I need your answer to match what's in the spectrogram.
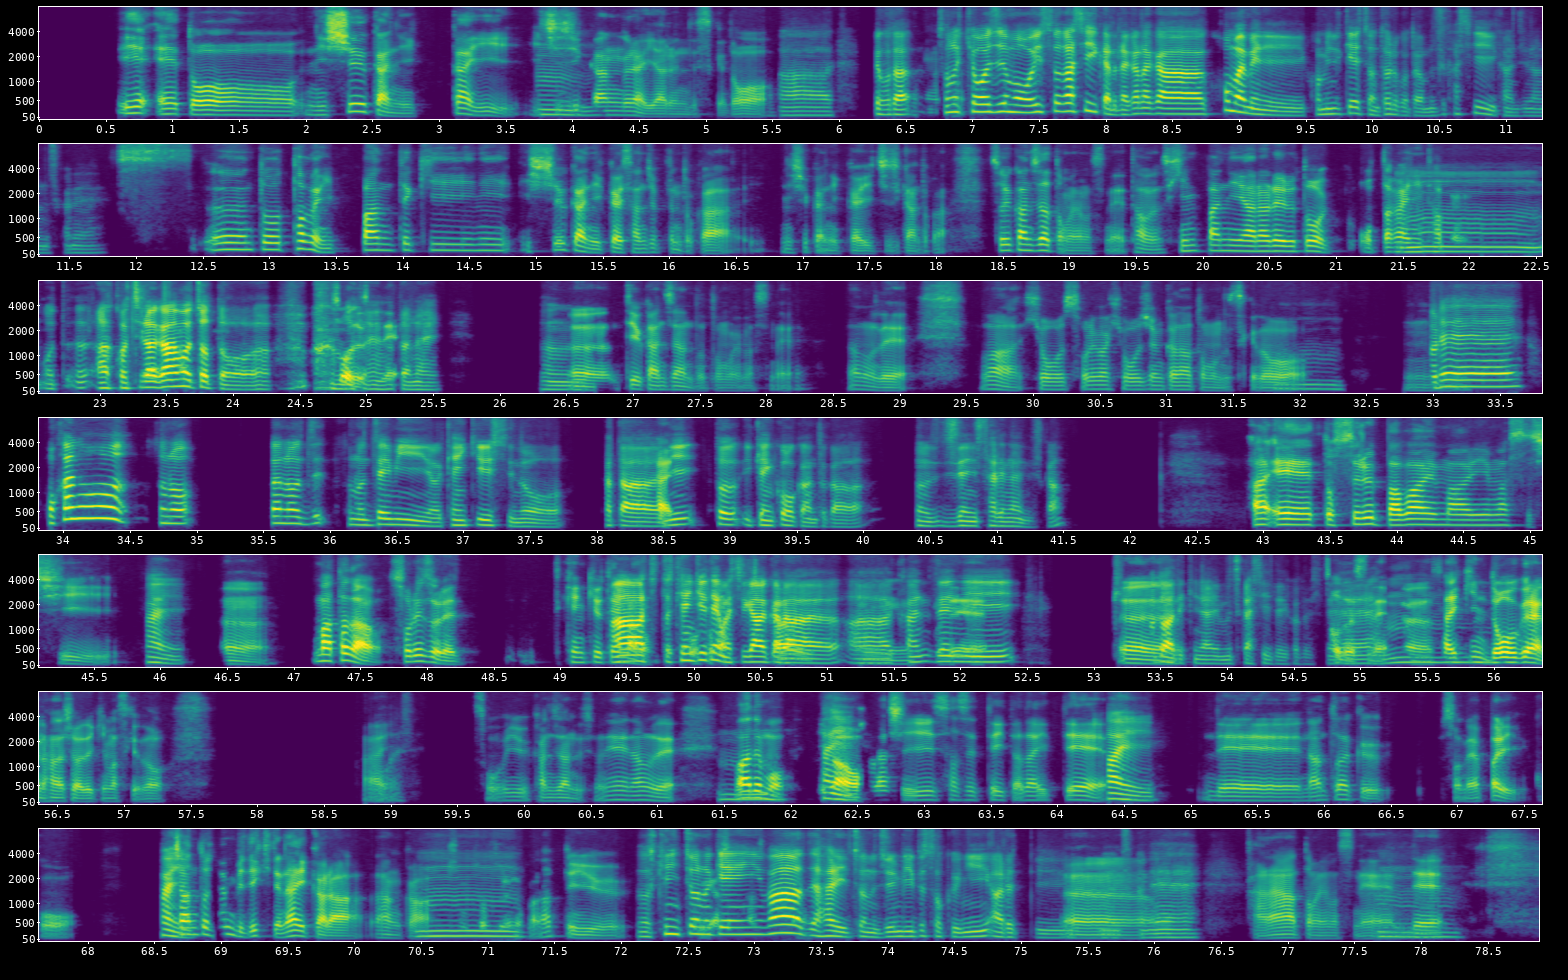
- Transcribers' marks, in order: unintelligible speech; other background noise; unintelligible speech; chuckle; laughing while speaking: "持たない 持たない"; "研究室" said as "けんきゅうし"; "場合" said as "ばわい"; unintelligible speech; unintelligible speech; unintelligible speech
- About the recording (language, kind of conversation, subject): Japanese, advice, 会議や発表で自信を持って自分の意見を表現できないことを改善するにはどうすればよいですか？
